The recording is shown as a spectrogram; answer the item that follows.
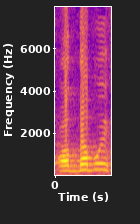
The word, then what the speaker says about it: অধ্যাপক: ঠিক আছে, এবং হচ্ছে অধ্যাপকের ক্ষেত্রে, অধ্যাপক তুমি উচ্চারণ করো, অধ্যাপক কি পাচ্ছি তুমি, পাচ্ছ, তাহলে হইলে সেটা কি হবে, আমার সংবৃত্ত হবে।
